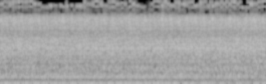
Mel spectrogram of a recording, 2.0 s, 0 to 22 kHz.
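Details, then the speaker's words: Mk1 Vauxhall Cavalier after a crank sensor wire shorting on the rocker box caused hunting; wire taped and rerouted outside the head: smooth, even idle, no hunting or surging. Sensor has an internal break, replacement planned. "I did put it back in and it started to hunt again. There's obviously a break internally in the sensor, so we get a new crank sensor for it. But yeah, it's running all right now."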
